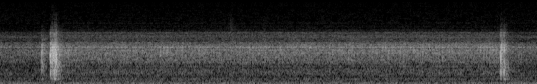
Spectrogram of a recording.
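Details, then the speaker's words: Philco Model 24T five-tube radio during antenna tests: steady hiss with sharp crackles and no station audible, local electrical interference swamping the weak signal in this antenna position. "I think in this position the noise is wiping out what little signal there is in here"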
